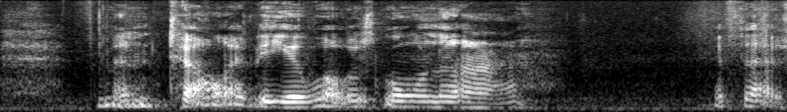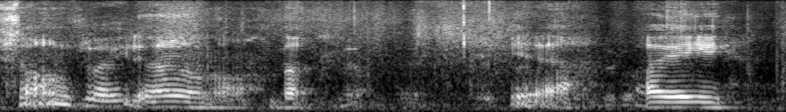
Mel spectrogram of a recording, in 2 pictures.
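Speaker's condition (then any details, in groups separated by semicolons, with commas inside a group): Traumatic brain injury; struggles to tell story, hard to tie together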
